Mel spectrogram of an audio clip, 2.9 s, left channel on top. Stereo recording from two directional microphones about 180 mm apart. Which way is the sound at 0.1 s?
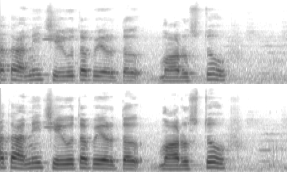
50° right (ahead or behind).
